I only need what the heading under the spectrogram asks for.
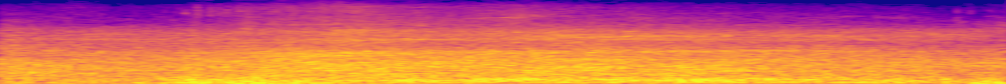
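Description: A truck rumbles past, a steady, loud roar of engine and road noise that fills the whole few seconds, swelling slightly early on, with no one speaking.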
